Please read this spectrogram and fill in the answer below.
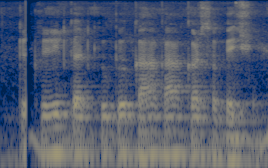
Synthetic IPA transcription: kkɾeɖiʈkaʈkʰeupjoɡ̚kəɦãkaɦãkəɾʃəket͡ʃʰe

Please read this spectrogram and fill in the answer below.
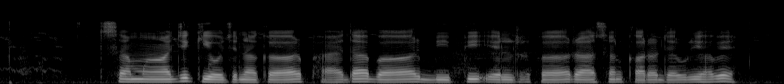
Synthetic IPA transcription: samaːd͡ʒɪkjoːd͡ʒnakəɾpʰaːjd̪abaɾbipiʔelkəːaːsənkaɾəɾd͡ʒəɾuːɾiɦobeː

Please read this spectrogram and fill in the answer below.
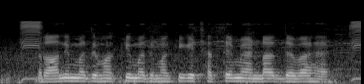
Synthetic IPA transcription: ɾaːniməd̪ʱjəməkːiməd̪ʱjəməkːiket͡ʃʰət̪ːemẽɐɳɖaːd̪eʋaɦɛː

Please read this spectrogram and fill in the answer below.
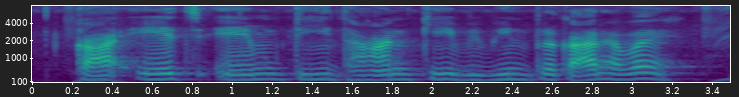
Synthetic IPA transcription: kaʔet͡ʃɛmʈid̪ʱankeʋibʱinpɾəkaːɾɦəʋəj

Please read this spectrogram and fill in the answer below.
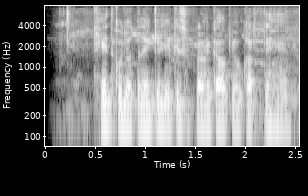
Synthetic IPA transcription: kʰeːt̪kod͡ʒoːt̪nekeliekɪsʊpkɾəɳ̃kaʊpjoːɡ̚kɐɾt̪eɦɛ̃ː

